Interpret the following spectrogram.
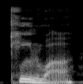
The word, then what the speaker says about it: quinoa: Quinoa, pronounced quinoa, is a nutritional powerhouse.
